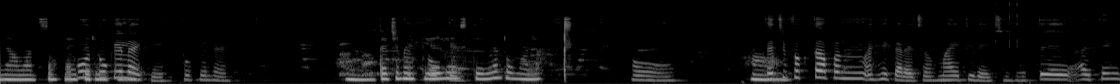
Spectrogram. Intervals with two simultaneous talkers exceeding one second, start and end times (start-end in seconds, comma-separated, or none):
none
